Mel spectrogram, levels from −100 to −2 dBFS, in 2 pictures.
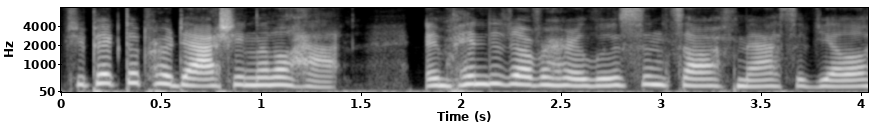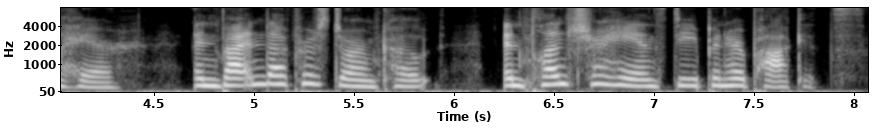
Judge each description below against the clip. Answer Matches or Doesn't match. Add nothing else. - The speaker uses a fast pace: Matches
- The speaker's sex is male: Doesn't match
